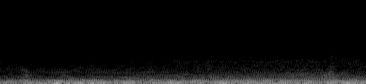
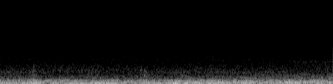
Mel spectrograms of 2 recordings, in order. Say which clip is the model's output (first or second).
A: first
